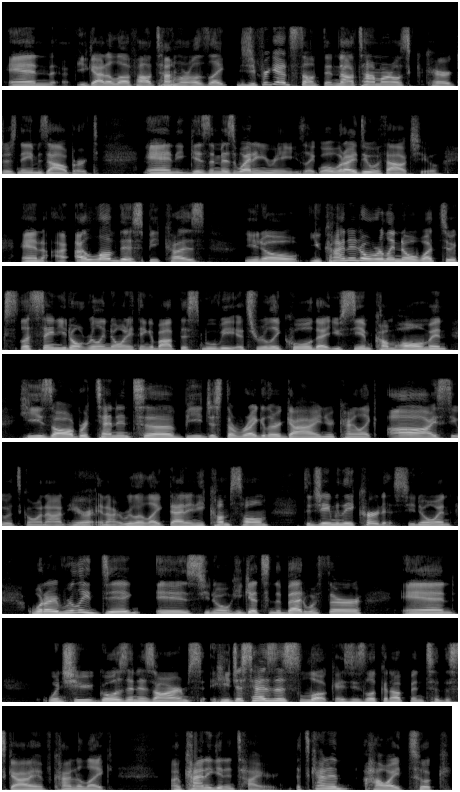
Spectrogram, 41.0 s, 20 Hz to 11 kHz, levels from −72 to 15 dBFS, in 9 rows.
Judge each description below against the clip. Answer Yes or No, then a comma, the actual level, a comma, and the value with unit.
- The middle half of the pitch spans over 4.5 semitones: Yes, average, 5.3 semitones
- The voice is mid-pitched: Yes, medium, 160 Hz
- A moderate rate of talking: No, fast, 225 wpm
